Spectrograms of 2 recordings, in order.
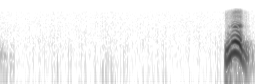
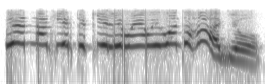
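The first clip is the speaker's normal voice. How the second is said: much higher, faster mock-innocent voice as the attackers. Mocking the attackers who swear they only want a hug, in a high sham-innocent voice. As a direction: squeak it out like a sham peacemaker.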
